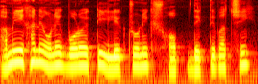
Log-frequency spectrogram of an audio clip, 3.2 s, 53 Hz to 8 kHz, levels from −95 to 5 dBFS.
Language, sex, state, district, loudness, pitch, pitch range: Bengali, male, West Bengal, Alipurduar, -15 LUFS, 150 Hz, 140-170 Hz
